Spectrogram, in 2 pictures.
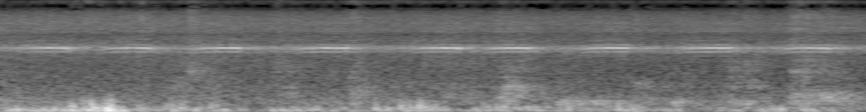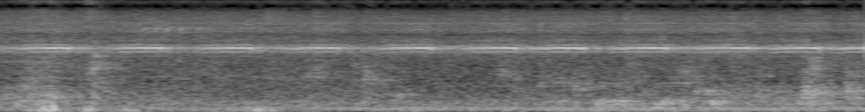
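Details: Daytime outdoors: a steady, high-pitched insect trill runs unbroken beneath gusty, rumbling wind.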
